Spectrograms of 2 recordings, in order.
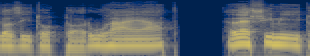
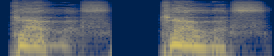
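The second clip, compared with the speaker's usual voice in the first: understated gasped urging; a touch of breathless need, held back; narrator's mild suggestion of panting; lightly panted; 3 dB quieter, much slower than usual. A narrator's reading. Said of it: "ezt ziháltam".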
